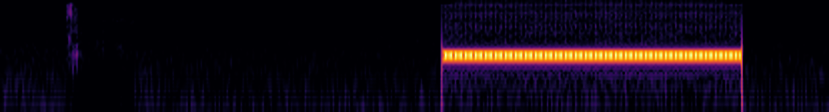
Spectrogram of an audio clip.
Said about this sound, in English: We got a phone that just rings. They must be very busy out there.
